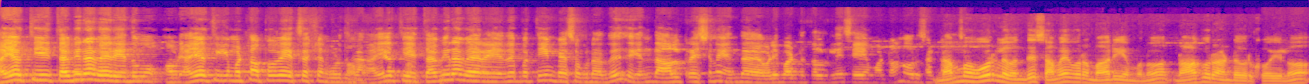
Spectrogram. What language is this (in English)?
Tamil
